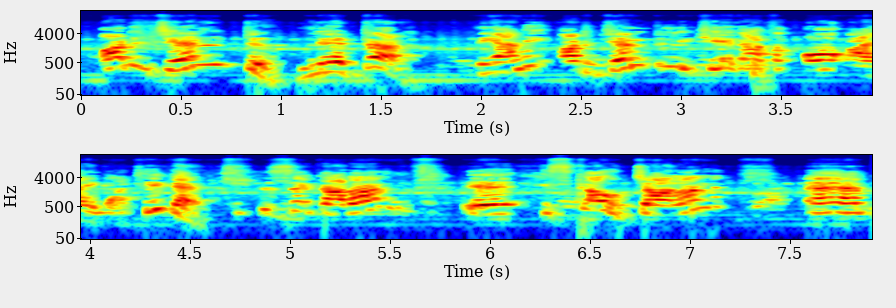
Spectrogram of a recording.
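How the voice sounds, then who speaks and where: Slow bright-voiced woman teacher. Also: high voice, recorded from a distance, a little hiss or hum, low-quality recording. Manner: slow, repetitive explaining. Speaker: English grammar teacher. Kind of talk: grammar lesson explanation.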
